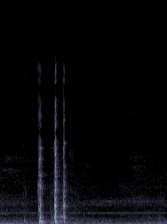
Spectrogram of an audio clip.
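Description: Three sharp metallic clinks close together about half a second in, the middle one the loudest, as old metal hand drills are handled on a table.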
